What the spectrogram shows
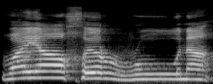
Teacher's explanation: خا کو موٹا پڑھنا ہے، حروف مستعلیہ میں سے ہے. وَيَخِرُّونَ، اور را کو بھی موٹا پڑھیں گے، اوپر پیش ہے، را کے اوپر جب زبر ہو یا پیش ہو تو را کو موٹا پڑھتے ہیں، اور را کے نیچے زیر ہو تو را کو باریک پڑھتے ہیں.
